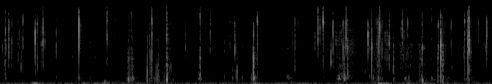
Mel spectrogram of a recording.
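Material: Plastic film.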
